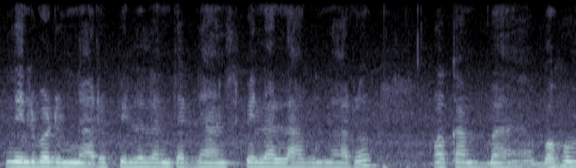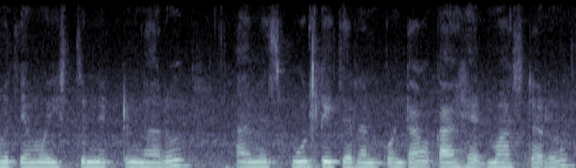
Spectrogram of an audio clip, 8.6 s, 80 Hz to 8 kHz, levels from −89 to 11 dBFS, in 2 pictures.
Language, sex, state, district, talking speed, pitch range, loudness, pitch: Telugu, female, Andhra Pradesh, Sri Satya Sai, 110 wpm, 185-205 Hz, -17 LUFS, 195 Hz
